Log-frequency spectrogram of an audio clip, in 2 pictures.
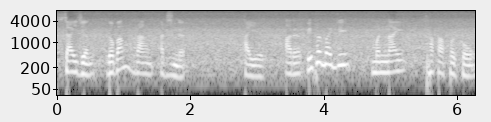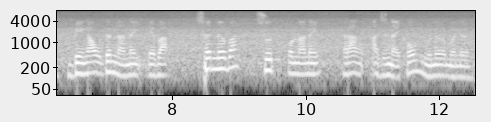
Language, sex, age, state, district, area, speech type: Bodo, male, 30-45, Assam, Kokrajhar, rural, spontaneous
